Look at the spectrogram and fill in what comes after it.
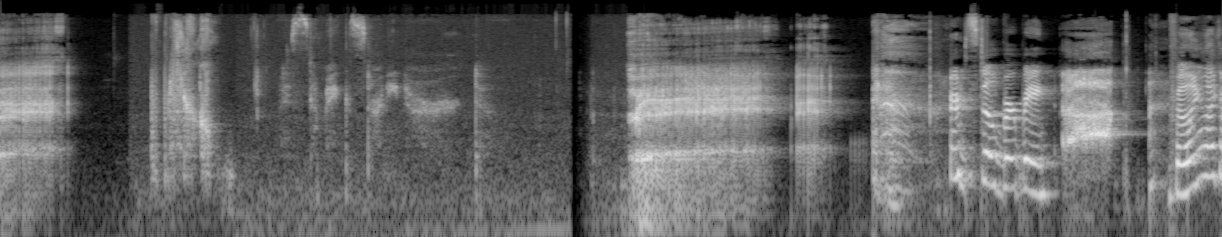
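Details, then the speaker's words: Burping competition among young women: several loud, drawn-out belches from more than one person, with laughter and talk between them; burping. "that I'm a better burer than you sorry sorry not [Applause]"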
